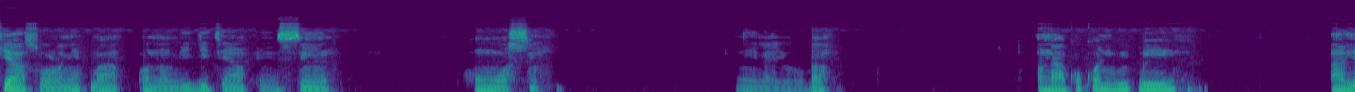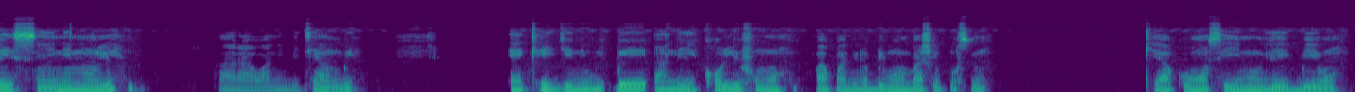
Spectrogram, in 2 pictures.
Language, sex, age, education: Yoruba, male, 30-45, primary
